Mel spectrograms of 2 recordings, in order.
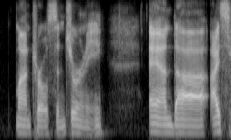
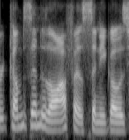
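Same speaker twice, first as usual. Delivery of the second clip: usual speaking voice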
